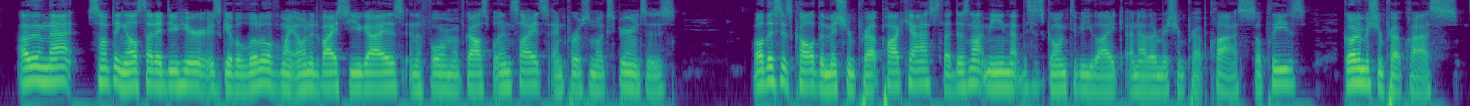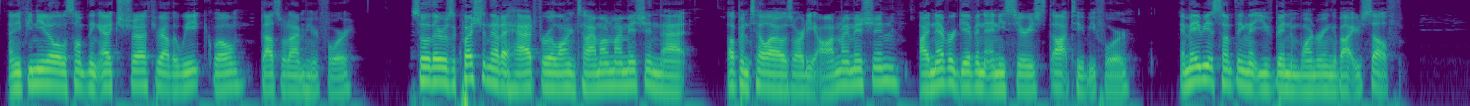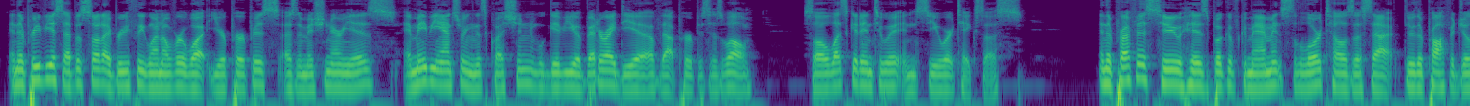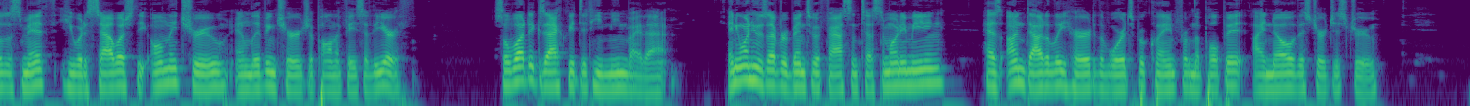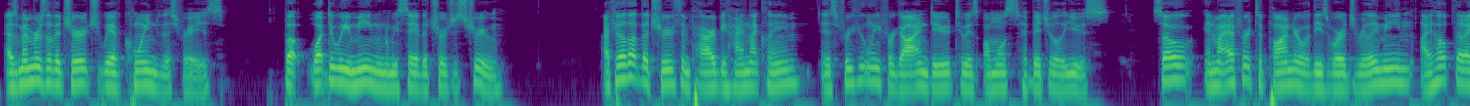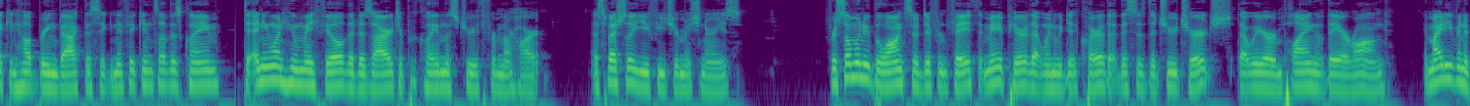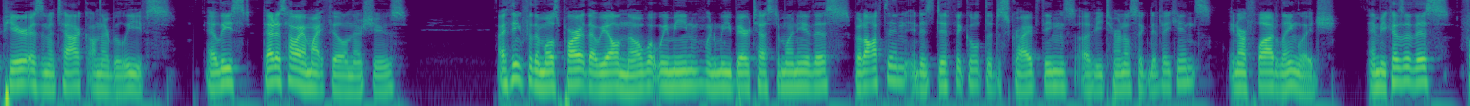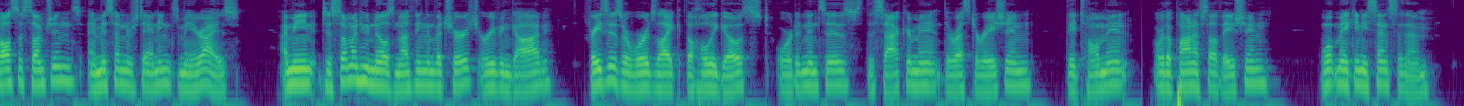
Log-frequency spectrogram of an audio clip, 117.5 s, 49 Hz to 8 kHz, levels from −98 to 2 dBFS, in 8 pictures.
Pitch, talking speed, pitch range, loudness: 125 Hz, 225 wpm, 115-140 Hz, -27 LUFS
